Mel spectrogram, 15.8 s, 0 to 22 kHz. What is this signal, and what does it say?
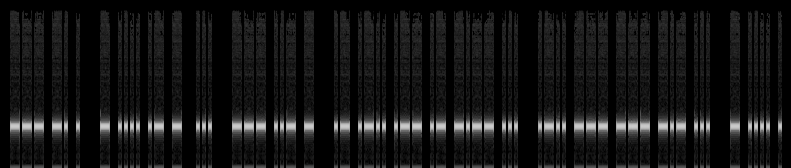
Morse code, heard as a keyed tone, about 20 wpm, 1000 Hz. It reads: ONE THAT S OUT ALWAYS LOOKS THE
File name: qotdfiles / 20wpm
